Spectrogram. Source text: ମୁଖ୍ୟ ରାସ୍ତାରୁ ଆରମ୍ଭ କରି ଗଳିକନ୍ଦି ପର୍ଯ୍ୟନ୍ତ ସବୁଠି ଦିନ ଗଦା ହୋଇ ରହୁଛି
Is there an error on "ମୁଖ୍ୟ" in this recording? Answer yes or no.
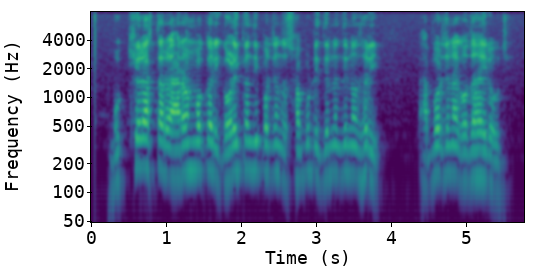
no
